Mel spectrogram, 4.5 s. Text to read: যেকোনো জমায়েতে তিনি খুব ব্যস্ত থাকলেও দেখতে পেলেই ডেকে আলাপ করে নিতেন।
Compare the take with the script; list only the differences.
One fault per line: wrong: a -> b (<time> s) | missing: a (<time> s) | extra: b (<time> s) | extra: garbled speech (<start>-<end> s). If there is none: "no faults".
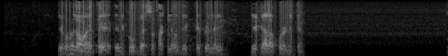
no faults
